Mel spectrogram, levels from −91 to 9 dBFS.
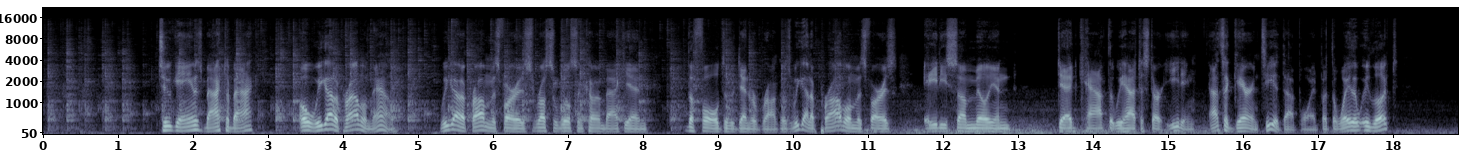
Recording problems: rain or running water; noticeable; throughout; 15 dB below the speech

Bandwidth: 15.5 kHz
